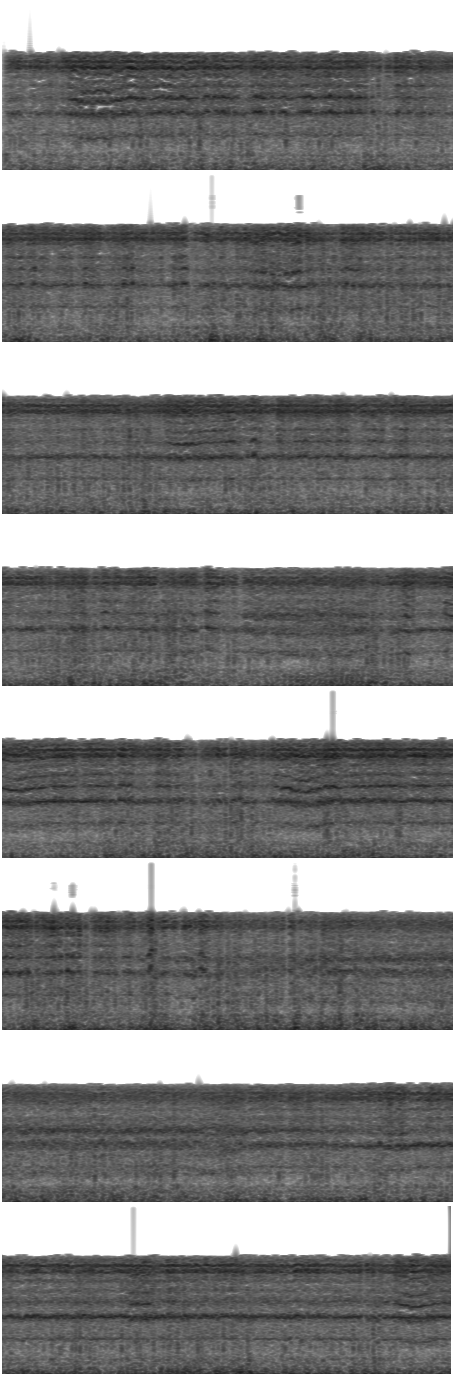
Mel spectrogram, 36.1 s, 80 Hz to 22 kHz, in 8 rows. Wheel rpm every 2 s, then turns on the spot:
230, 230, 230, 230, 230, 230, 230, 230, 220, 220, 230, 230, 220, 190, 200, 220, 230, 230.
none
